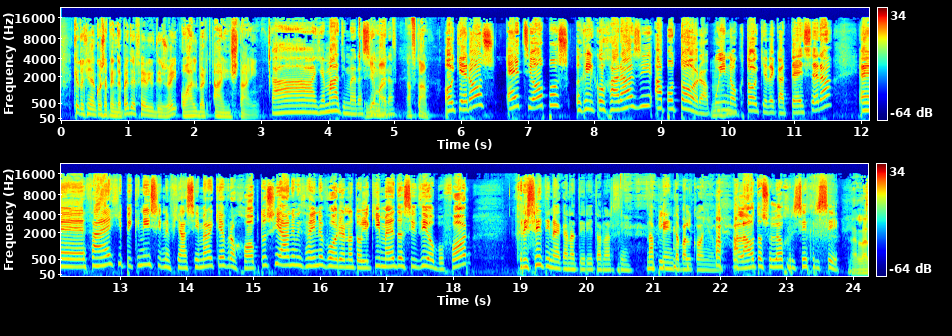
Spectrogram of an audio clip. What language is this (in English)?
Greek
